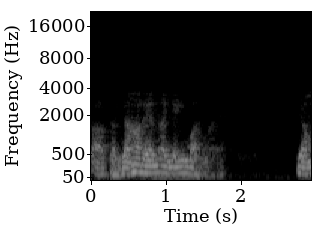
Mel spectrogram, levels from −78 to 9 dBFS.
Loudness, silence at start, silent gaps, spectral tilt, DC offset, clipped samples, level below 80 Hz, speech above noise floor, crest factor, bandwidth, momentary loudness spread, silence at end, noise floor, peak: -36 LUFS; 0 s; none; -9.5 dB/octave; under 0.1%; under 0.1%; -60 dBFS; 41 dB; 16 dB; 13.5 kHz; 13 LU; 0 s; -76 dBFS; -22 dBFS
